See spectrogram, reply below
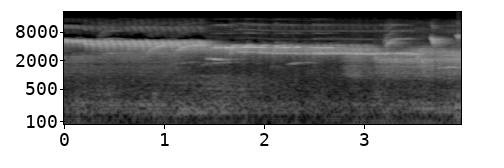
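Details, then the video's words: Harlequin canary cock from a breeding aviary sings a continuous, high-pitched warble of rapid trills and bright whistled notes, rolling on without pause. "Kanarienvogel Harlekin singt"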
